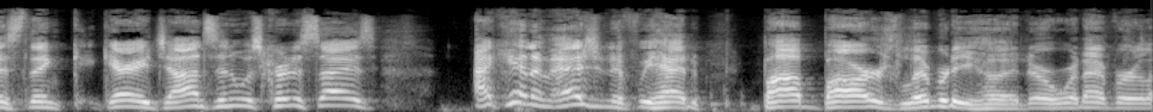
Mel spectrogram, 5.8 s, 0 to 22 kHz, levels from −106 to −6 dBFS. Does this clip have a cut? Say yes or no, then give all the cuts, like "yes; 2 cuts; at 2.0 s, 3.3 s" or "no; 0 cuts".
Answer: no; 0 cuts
